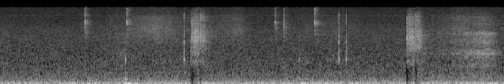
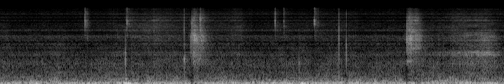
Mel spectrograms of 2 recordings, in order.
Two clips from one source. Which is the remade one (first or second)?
second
